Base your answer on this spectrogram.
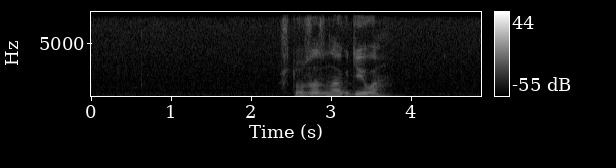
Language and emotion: Russian, neutral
